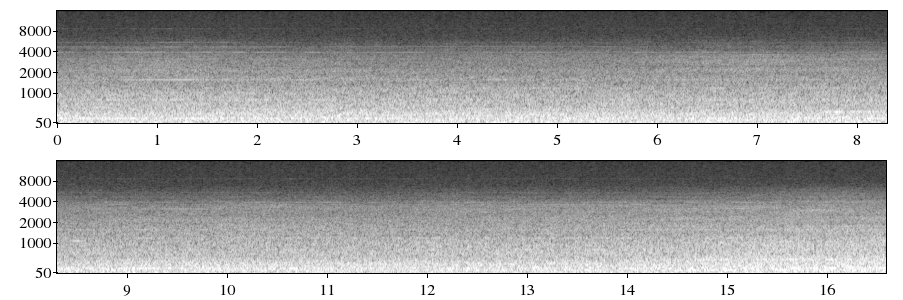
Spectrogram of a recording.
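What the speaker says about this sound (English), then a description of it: "Next BA City Flyer is off to Faro" A British Airways CityFlyer plane departing London City Airport, heard as a steady, distant, fairly faint engine roar that holds evenly throughout with no voices.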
